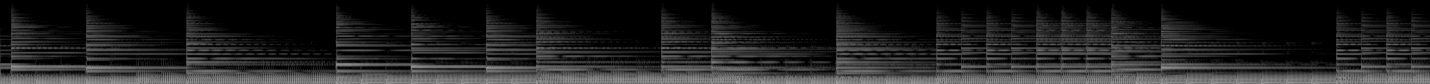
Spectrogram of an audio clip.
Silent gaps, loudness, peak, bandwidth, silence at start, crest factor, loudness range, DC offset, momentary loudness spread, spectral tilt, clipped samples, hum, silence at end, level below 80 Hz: none; -33 LUFS; -16 dBFS; 19 kHz; 0 s; 14 dB; 1 LU; 0.1%; 3 LU; -5.5 dB/octave; under 0.1%; none; 0 s; -38 dBFS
